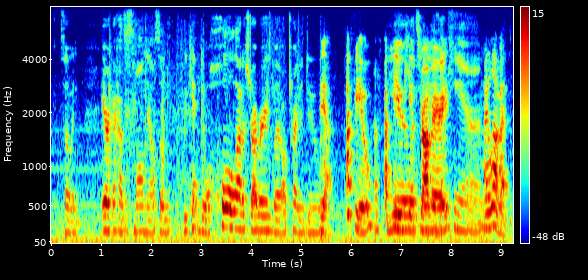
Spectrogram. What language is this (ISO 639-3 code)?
eng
